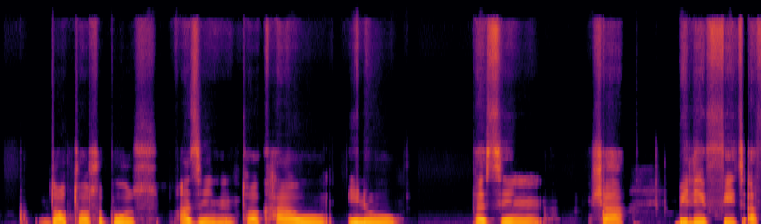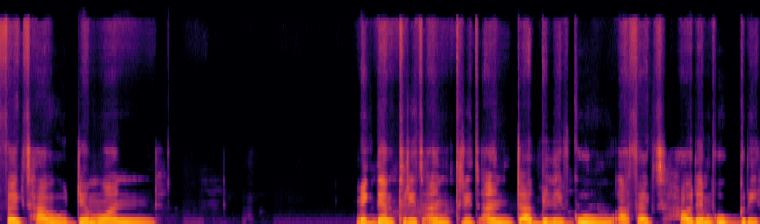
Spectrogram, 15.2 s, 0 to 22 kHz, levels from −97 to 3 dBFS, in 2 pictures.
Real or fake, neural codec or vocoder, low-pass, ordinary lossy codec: fake; autoencoder, 48 kHz, 128 numbers a frame, DAC-VAE, trained on Japanese speech; none; none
